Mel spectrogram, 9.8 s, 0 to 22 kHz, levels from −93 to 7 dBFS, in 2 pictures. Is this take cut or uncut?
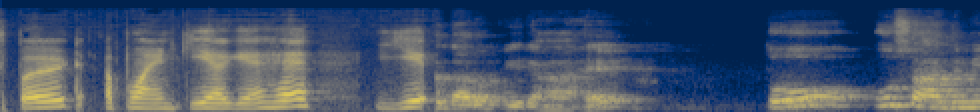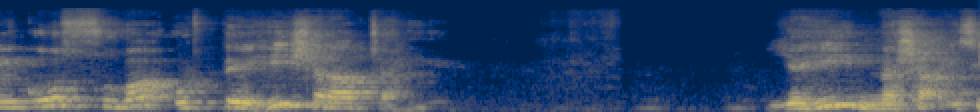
cut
